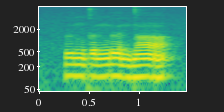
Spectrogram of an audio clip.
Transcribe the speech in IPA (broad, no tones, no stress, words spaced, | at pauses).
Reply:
ɨŋɡɘŋɘ ndɐ̃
